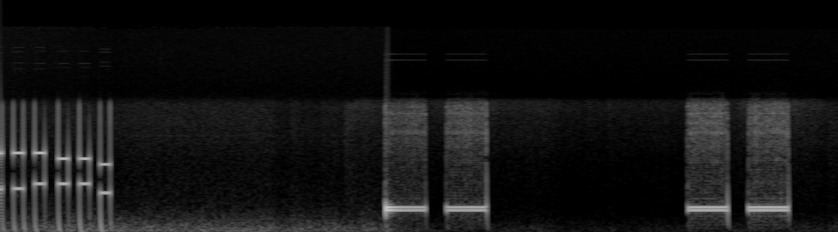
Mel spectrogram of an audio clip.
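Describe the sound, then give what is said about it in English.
A rapid run of six touch-tone dialing beeps as a phone call back to a man is placed, then a brief hiss on the line, followed by two paired bursts of ringing tone with a pause between them. No one speaks. “I think we'll ring him back.”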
